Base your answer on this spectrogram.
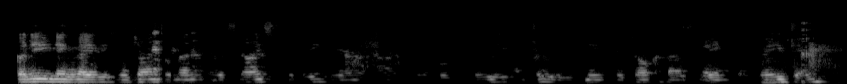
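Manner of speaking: very low, dull, flat droning monotone. A speaker on engaging delivery shows how a dull talk opening sounds, flat monotone. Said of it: "nobody would listen if you didn't have some energy in your voice".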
